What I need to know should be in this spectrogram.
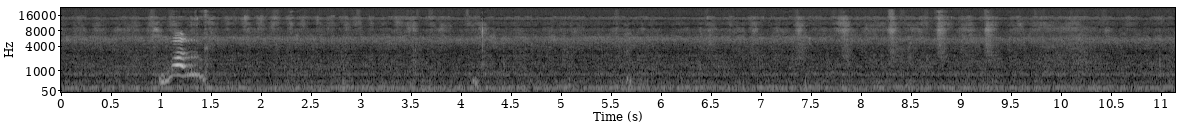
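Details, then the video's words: Luxe, a female Bengal cat, giving a happy morning meow that signals it is time to start the day. A single short, bright meow with a rising then falling pitch comes near the start, followed by quiet and a low steady rumble. "Luxe says it’s time to start our day!! Happy Kitty noises!"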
